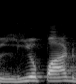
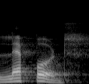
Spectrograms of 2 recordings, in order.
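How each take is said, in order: First: The word is said with three syllables. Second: The word is said with two syllables. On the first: The speaker calls it wrong. "बहुत सारे लोग इसको लियोपार्ड भी बोल सकते हैं।" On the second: The speaker calls it right. "Actually ये शब्द होता है लेपर्ड।"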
